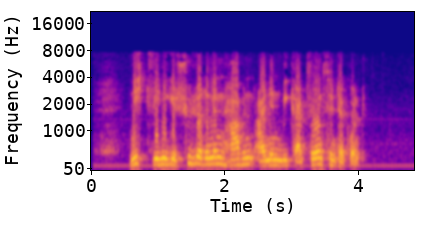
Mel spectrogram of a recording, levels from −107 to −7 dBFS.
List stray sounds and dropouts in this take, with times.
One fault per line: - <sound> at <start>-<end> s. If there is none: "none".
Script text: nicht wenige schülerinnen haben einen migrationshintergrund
none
